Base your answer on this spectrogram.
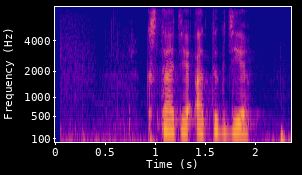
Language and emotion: Russian, neutral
